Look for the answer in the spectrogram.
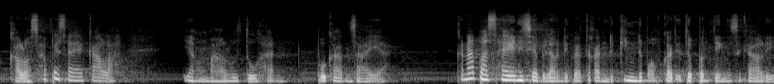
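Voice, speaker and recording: A man's voice: fairly high pitch, creaky, warm tone. A man preaching a sermon, asking rhetorical questions and answering them himself, building to emphatic peaks and dropping English words into his talk. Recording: long hall reverb with faint music behind.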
